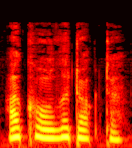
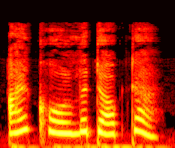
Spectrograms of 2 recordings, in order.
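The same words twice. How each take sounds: First: Said in the usual way. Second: Much higher, uncanny copy of the other woman's voice, a hint of Welsh; eerie imitation of Bryony. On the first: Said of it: "said Claire's voice in a perfect imitation of Bryony's". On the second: A narrator's reading. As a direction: mimic her exactly, but wrong and eerie. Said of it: "a perfect imitation of Bryony's, with the slight hint of a Welsh accent".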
